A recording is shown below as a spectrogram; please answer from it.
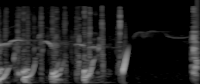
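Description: Cartoon plop sound effects: a quick run of about five plops, each rising in pitch, as layers of fruit drop into a glass jar. Then a faint high tone and a sharp click near the end.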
